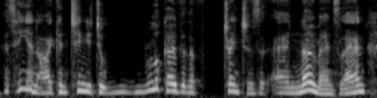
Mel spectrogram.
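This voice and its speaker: A woman performing dramatic first-person narration for a science fiction audio play, intense and halting, repeating phrases and at times dropping toward a whisper. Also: mid-range voice.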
